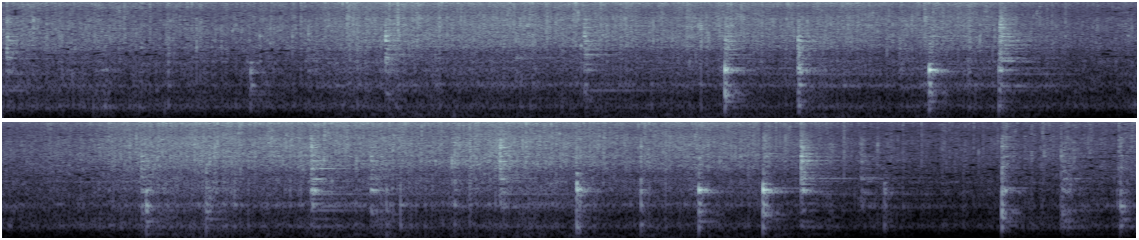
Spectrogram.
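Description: Onion and garlic frying in a pan with light stirring: a soft, steady sizzle and crackle, plus scattered clicks and scrapes from a utensil on the pan, with no voices.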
